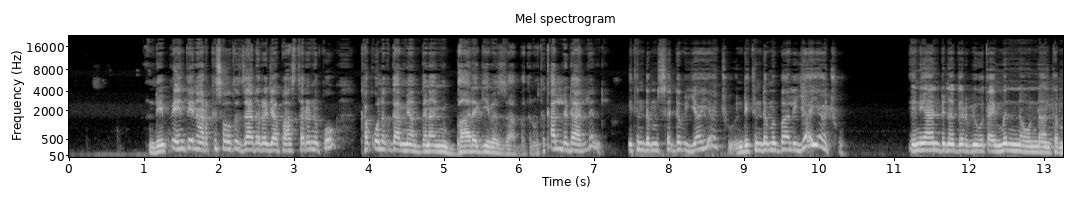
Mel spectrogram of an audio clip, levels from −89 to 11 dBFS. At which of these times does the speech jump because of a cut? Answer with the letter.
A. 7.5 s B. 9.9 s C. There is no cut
A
